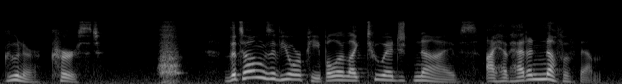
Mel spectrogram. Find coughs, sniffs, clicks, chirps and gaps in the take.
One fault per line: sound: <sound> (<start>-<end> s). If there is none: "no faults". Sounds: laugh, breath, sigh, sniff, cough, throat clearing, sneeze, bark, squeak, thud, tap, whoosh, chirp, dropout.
sound: breath (1.4-1.9 s)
